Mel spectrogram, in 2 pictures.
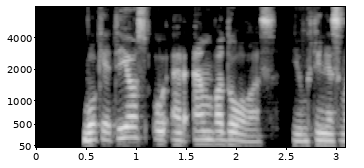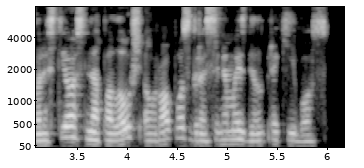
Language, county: Lithuanian, Kaunas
